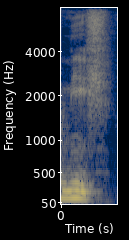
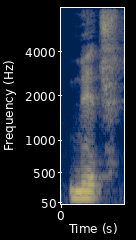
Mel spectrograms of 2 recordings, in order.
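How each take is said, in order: First: The word is said the Canadian way. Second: The word is said the American way. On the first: "I'm Canadian, so I tend to go niche automatically" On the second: "I try to adjust for niche, which I think is more American"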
